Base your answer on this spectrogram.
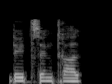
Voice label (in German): "dezentral", german; adjectives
